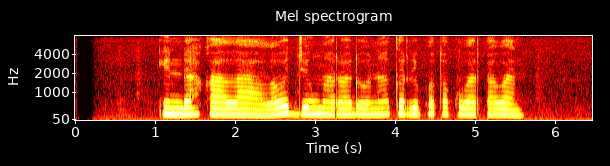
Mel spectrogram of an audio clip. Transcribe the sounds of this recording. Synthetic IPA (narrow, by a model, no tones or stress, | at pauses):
ʔindahkalalɔd͡ʒɨŋmaɾadɔnakɨrdipɔt̪ɔkuwart̪awan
